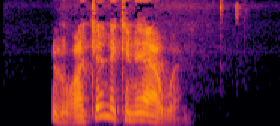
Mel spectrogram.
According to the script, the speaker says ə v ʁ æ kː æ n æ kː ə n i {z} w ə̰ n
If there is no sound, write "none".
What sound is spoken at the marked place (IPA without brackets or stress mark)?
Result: ʕ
